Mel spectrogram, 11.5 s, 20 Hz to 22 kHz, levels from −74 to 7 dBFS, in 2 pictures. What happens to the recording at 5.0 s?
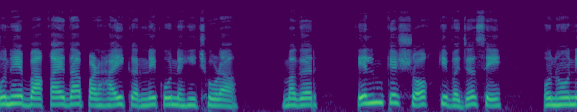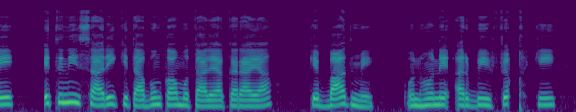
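Channel delay (comb filtering) is present at 5.0 s, as it is across the whole clip. One channel trails the other by about a third of a millisecond, so summing them cancels evenly spaced frequencies from around 1.5 kHz upward, leaving the speech hollow and phasey.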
